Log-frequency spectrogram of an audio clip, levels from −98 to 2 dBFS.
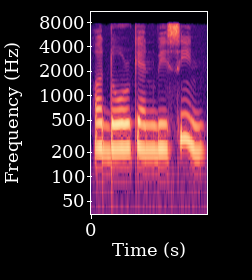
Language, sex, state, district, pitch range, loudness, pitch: English, female, Assam, Kamrup Metropolitan, 220-235 Hz, -12 LUFS, 225 Hz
